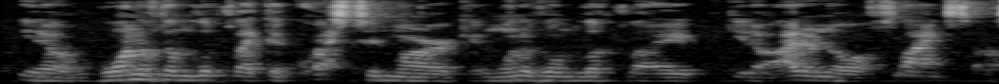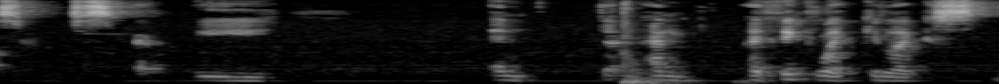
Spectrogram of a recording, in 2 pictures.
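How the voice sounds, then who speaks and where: A man's voice: on the high side, low-quality recording. A middle-aged man from Israel, a glider pilot, telling stories in a casual interview, full of fillers and restarts. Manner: animated, many fillers and restarts.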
